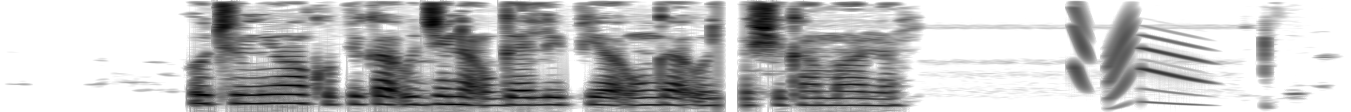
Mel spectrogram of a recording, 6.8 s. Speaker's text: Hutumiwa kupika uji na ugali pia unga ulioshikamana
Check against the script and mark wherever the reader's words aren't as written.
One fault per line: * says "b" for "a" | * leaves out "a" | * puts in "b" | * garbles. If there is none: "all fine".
all fine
